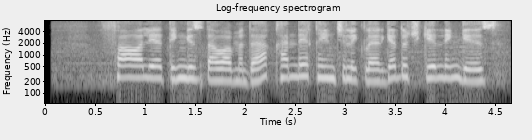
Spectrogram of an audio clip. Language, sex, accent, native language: Uzbek, female, Toshkent shahri, Uzbek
